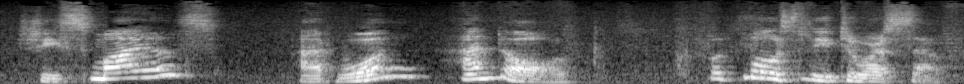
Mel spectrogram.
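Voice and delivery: lively story poem read aloud. Acted. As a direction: tell it with gentle humour. Reads a poem with voiced figures.

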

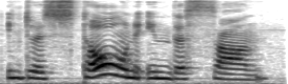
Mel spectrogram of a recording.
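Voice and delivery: ordinary talk

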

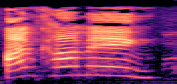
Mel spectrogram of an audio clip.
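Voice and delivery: high, drawn-out call to another room; real holler to someone off in the house. Real, not acted. Calls to someone elsewhere at home.

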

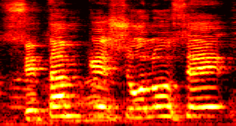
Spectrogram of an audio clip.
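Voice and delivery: declaimed Urdu couplet; poem recitation. Acted. Poet presenting chosen lines to the gathering, declaimed recitation.

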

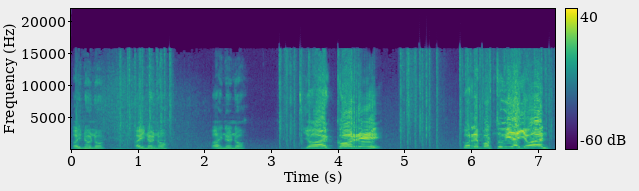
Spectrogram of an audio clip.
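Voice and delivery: high, loud panicked yells; panicked shouting. Real, not acted. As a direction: scream at him to run. Urging doomed player to flee. (gritos de pánico, muy agudos y fuertes)

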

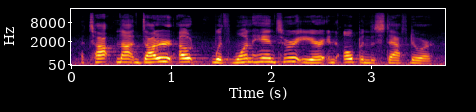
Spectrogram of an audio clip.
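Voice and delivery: usual speaking voice

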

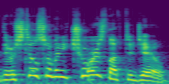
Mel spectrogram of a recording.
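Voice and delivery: plain reading voice

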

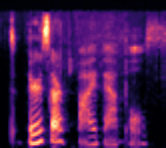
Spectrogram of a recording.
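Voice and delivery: soft unvoiced whisper. Real, not acted. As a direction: whisper it like a little secret. Aside while setting up tree.

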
